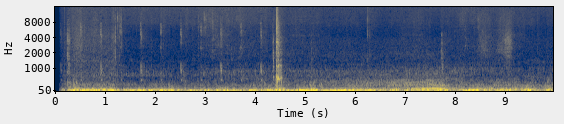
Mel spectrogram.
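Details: Skoda Octavia driving over a low road rumble with scattered sharp knocks, one much louder, from the suspension; a loose suspension part is likely.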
